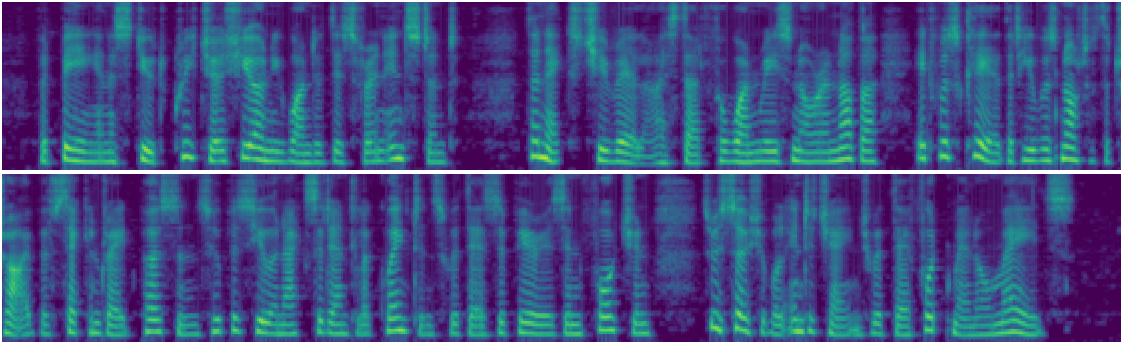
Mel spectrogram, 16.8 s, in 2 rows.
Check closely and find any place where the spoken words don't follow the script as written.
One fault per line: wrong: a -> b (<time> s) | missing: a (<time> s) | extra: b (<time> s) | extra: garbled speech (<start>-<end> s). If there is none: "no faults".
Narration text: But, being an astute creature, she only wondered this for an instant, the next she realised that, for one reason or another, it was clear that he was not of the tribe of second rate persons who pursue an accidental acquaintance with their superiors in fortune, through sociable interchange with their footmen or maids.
no faults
